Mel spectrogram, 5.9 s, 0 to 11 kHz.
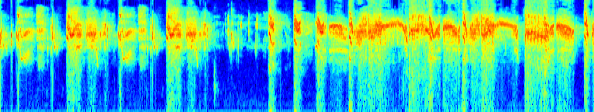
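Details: Swiftlet calls from a recording marked Sp M567, with bursts of high twittering broken by short gaps, then a steady, unbroken stretch of shrill chirps with a thin whistled tone running through it.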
